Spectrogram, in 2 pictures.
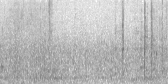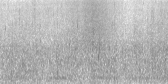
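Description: Shallow river water flowing, with a few sharp splashes and clicks as a hooked chub thrashes at the surface and is scooped into a landing net. A brief louder rush of water comes about five seconds in.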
